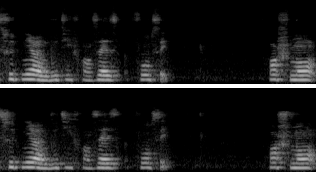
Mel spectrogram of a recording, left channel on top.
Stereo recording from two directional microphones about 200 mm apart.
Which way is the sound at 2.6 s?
50° left (ahead or behind).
